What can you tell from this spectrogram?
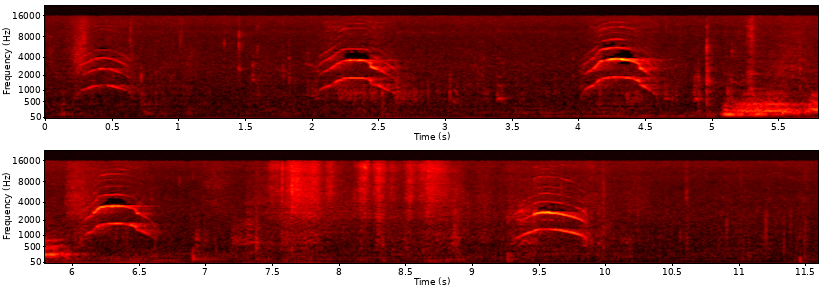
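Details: Indoors during a Persian cat's labour as a second kitten is born, five clear, rising-then-falling high mews spaced about two seconds apart, with a burst of low rustling in the middle.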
